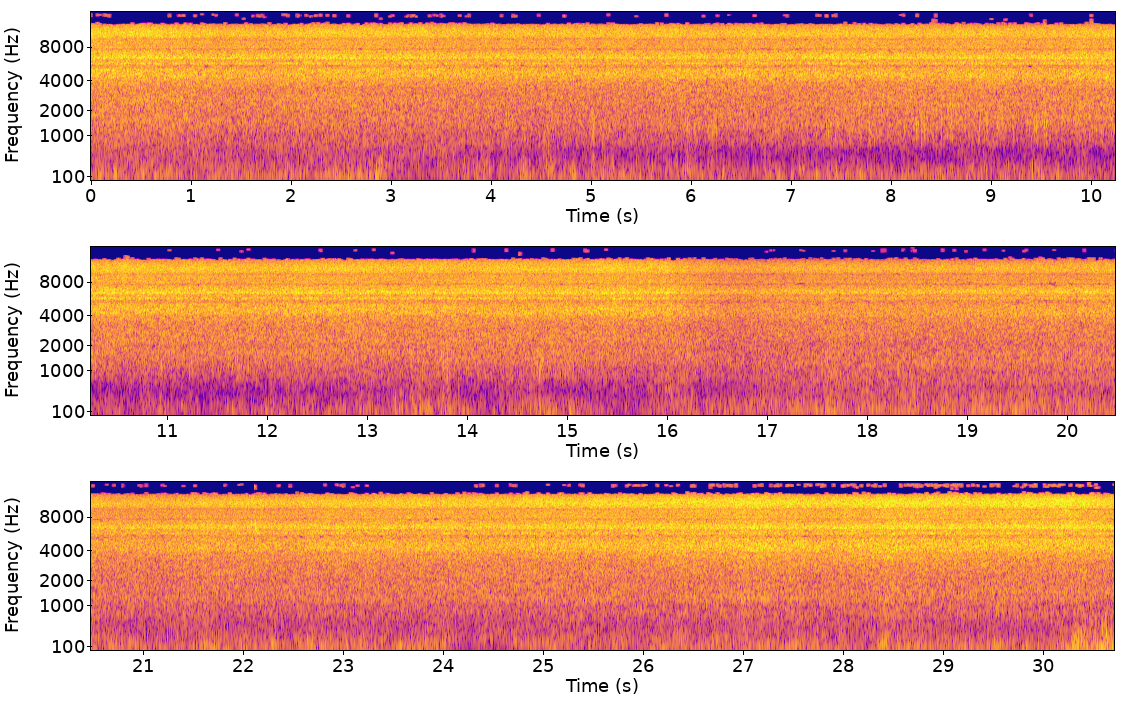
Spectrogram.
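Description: Steady rush of a large waterfall heard close up from behind its falling curtain: water crashing into the plunge pool and a hiss of spray, with a low rumble that comes and goes.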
